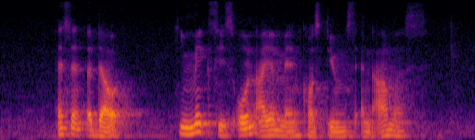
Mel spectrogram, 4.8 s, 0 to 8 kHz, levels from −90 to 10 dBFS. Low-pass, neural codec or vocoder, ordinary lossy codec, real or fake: none; codec, 16 kHz, 6 kbps, DAC; none; fake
